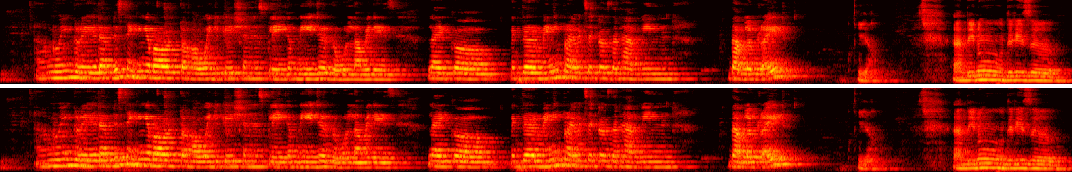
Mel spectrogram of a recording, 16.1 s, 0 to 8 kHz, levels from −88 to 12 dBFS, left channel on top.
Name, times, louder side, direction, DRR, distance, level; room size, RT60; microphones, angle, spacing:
voice 1, 0.5-6.1 6.4-7.4 7.7-10.2 10.9-11.8, left 1 dB, 5° left, -6 dB, 4.5 m, -26 dB
voice 2, 13.8-15.9, left 1 dB, 80° left, 4 dB, 1.7 m, -29 dB
14.0 x 5.1 x 7.1 m, 0.81 s
head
